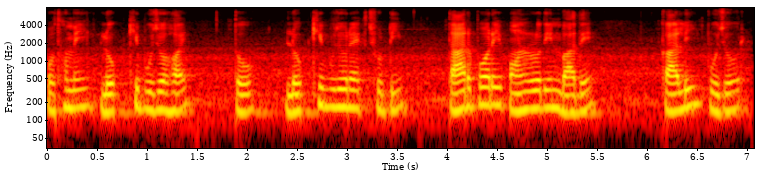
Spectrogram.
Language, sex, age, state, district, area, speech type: Bengali, male, 18-30, West Bengal, Nadia, rural, spontaneous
